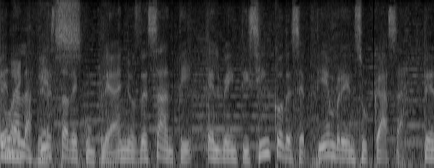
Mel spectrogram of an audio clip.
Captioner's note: Spanish language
